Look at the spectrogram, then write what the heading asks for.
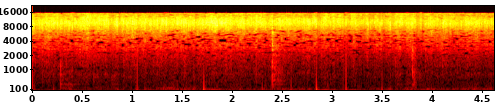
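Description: Onions, garlic, ginger and coriander leaves sizzling in hot oil in an iron kadhai. A steel spoon stirring them gives a few short clicks and scrapes against the pan.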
